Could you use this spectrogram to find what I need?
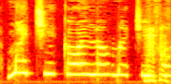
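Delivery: high-pitched mock crying wail; imitating tearful joy. Client crying over her Chico, imitated high tearful wail. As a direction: imitate a client wailing through laughter and tears. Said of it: "She's crying".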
